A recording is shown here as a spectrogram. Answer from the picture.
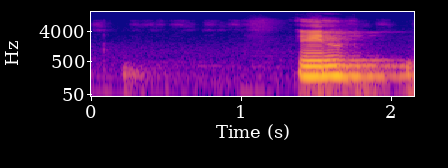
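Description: Marker pen writing on a whiteboard: faint, short scratchy strokes through the first second and a half. A man's voice then says one word near the end.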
